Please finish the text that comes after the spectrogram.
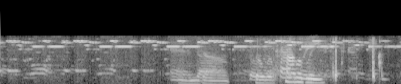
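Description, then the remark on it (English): A phone alarm or ringtone sounds steadily, a high, thin electronic tone pulsing in a repeating beep pattern throughout, while voices talk over it midway. “So we'll probably see if it was my phone.”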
